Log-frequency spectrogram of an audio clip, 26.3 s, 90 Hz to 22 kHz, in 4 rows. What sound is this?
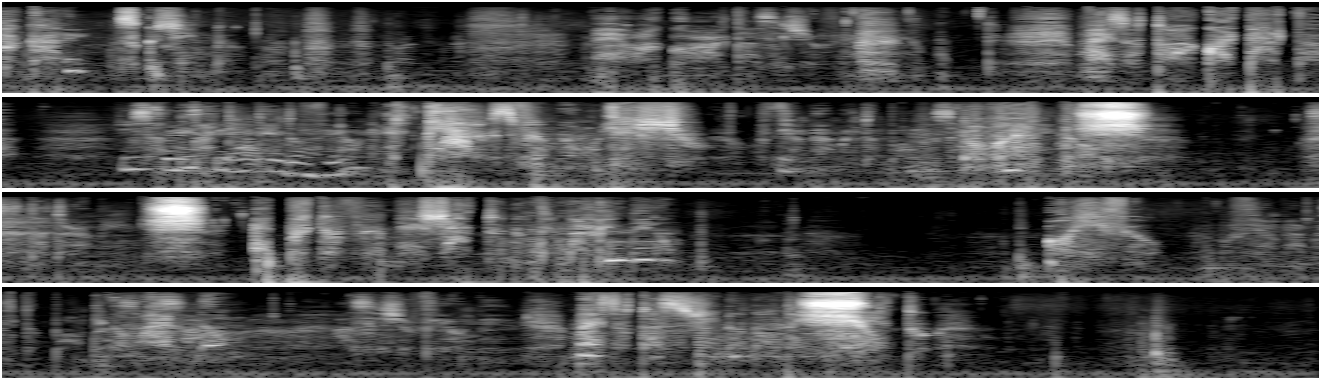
Áudio do som feito por uma pessoa ao pedir silêncio para outras que estavam cochichando, gravado pelo microfone "Neumann TLM 103 (condensador cardióide)" para a disciplina de Captação e Edição de Áudio do curso Rádio, TV e Internet, Universidade Anhembi Morumbi. São Paulo-SP. Brasil.
shut-up, silence, mute, silent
